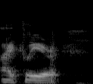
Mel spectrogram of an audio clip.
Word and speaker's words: ICLR: um most important conferences ICLR pronounced I clear um uh international conference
